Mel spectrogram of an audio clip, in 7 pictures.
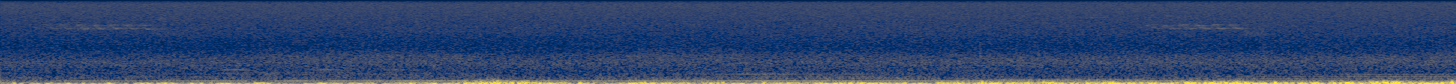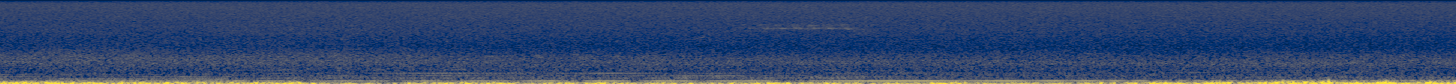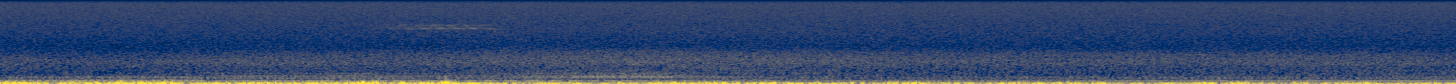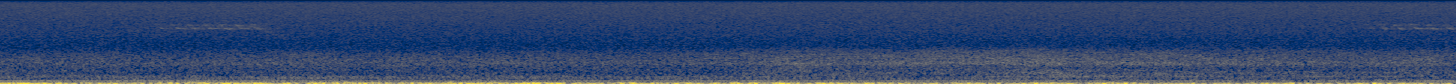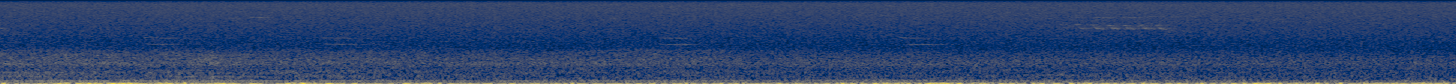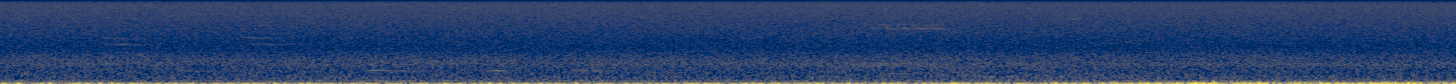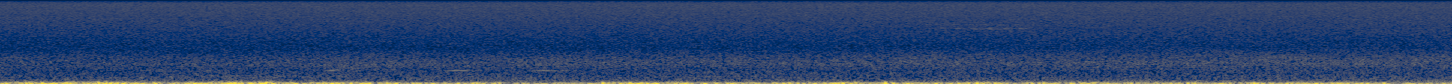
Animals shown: Blue Jay (Cyanocitta cristata), Mourning Dove (Zenaida macroura), Golden-crowned Kinglet (Regulus satrapa), Yellow-rumped Warbler (Setophaga coronata)

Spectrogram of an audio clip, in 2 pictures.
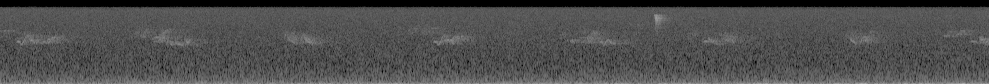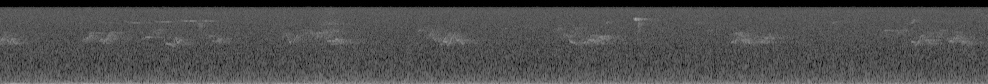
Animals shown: Red-eyed Vireo (Vireo olivaceus), Golden-crowned Kinglet (Regulus satrapa)

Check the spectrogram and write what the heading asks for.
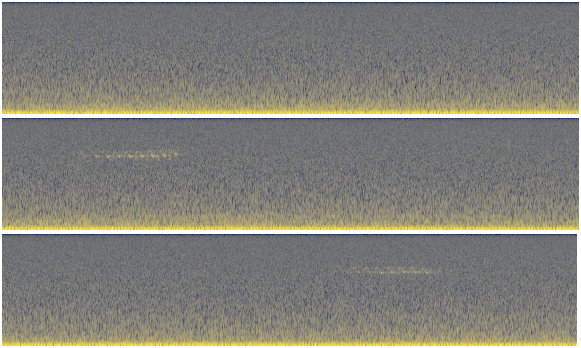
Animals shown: Yellow-rumped Warbler (Setophaga coronata)

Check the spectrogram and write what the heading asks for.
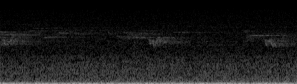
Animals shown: Red-eyed Vireo (Vireo olivaceus), Winter Wren (Troglodytes hiemalis)

